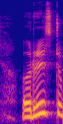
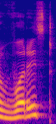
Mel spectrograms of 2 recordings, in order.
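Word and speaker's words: wrist: तो ये रूल है, W के बाद R है तो हम क्या करेंगे, W को प्रोनाउंस नहीं करेंगे, रिस्ट बन जाएगा। यहाँ पर वरिस्ट करके आप इसको प्रोनाउंस बिल्कुल ना करें, रिस्ट प्रोनाउंस करें।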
